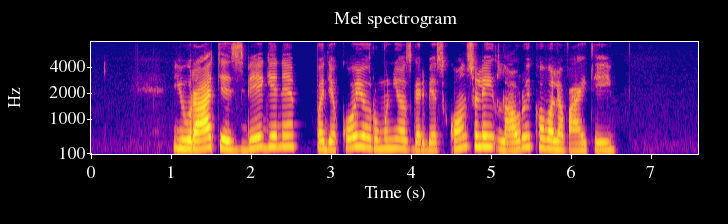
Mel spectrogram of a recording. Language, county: Lithuanian, Kaunas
